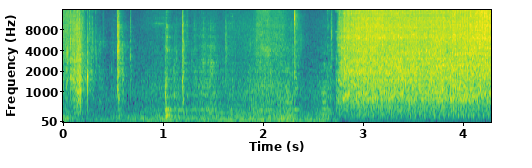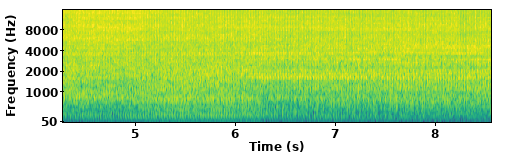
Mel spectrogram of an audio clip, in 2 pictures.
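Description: A few short clicks and knocks as the reciprocating saw's blade is set against a metal frame tube. About three seconds in, the saw starts and runs steadily, loud and unbroken, its blade cutting through the tube.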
